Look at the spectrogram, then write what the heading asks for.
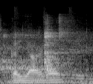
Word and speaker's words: Gallardo: fun fact number 338 it's not pronounced Gallardo it's that yard none of this country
